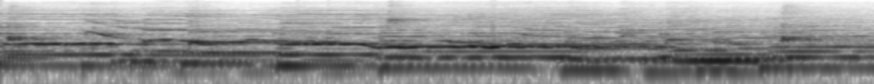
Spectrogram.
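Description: Cantonese opera (粵曲) accompaniment ensemble playing a melodic passage, a lead line with sliding notes and vibrato over lower sustained parts.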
